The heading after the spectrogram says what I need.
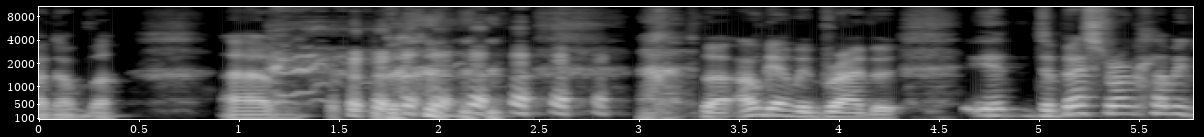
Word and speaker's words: Brøndby: And finally, Kieran, a new study has found that Brandbu is the best run club in Europe.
